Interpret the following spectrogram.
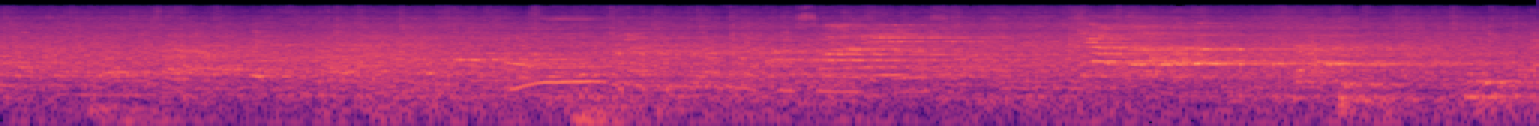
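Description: Indoor swimming pool hall din: a steady echoing wash of noise with indistinct distant voices and a few calls, louder about halfway through and again near the end.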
